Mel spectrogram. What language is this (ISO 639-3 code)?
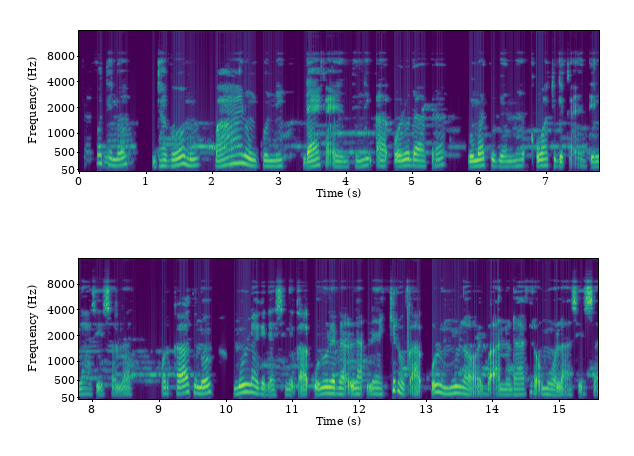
sid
